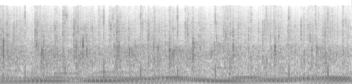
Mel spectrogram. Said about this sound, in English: Let's give the Lord a hand clap if you guys wouldn't mind, please.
